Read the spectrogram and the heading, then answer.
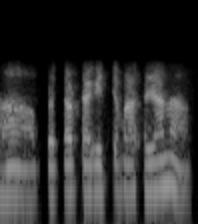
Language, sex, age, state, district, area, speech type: Hindi, male, 30-45, Madhya Pradesh, Harda, urban, conversation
